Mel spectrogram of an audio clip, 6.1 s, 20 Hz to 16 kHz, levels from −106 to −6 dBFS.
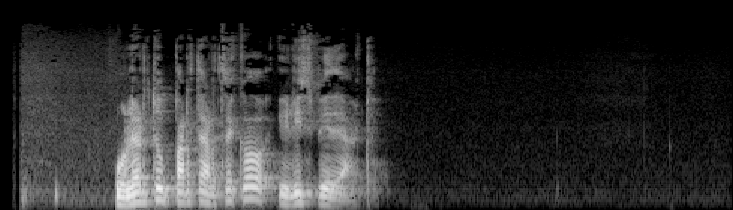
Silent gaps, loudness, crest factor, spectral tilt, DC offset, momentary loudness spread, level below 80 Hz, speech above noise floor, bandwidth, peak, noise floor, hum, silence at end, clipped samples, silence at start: none; -23 LUFS; 24 dB; -7.5 dB/octave; under 0.1%; 8 LU; -58 dBFS; 59 dB; 9 kHz; -2 dBFS; -81 dBFS; none; 3.15 s; under 0.1%; 0.95 s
